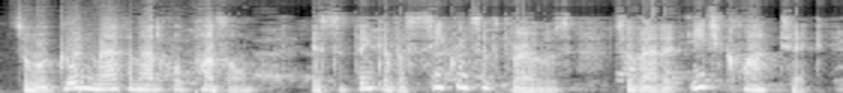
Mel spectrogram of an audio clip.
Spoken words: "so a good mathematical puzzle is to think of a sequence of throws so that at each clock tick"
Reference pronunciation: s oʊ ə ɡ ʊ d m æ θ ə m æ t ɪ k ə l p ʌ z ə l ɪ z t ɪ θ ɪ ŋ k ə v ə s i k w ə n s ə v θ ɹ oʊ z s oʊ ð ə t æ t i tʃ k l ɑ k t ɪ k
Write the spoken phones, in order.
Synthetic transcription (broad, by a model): s oʊ ə ɡ ʊ d m æ θ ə m æ t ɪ k l p ʌ z l ɪ z t ɪ θ ɪ ŋ k ə v ə s i k w ə n s ə v θ ɹ oʊ z s oʊ ð ə t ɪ t i tʃ k l ɑ k t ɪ k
